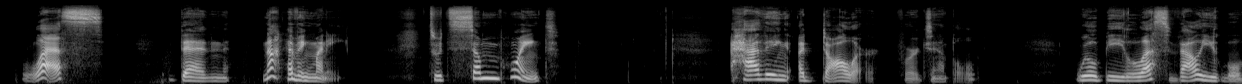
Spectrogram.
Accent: American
